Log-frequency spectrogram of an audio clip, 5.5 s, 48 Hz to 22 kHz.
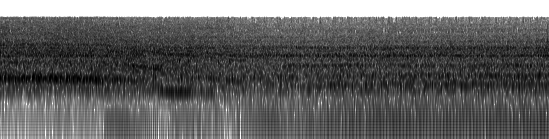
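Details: BMW E36 M42 engine after timing chain replacement: revs settle from a blip to steady idle with thin metallic rattle and whine on top; abnormal idle noise, cause unclear.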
